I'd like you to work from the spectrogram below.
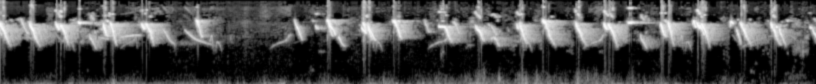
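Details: Saffron finch at a seed feeder giving a lively run of shrill chirps and slurred high notes, briefly pausing midway before resuming rapid repeated calls, low rumbling noise underneath.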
